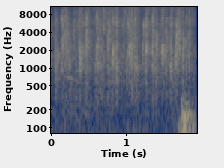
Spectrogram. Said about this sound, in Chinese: 是不是要给他一个掌声？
